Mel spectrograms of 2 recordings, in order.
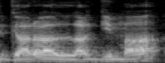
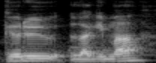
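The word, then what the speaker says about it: Guru Laghima: I did not know he knew the Gara Lagima fucking style. It's, if you don't know what, I think you pronounce it Guru Lagima.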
